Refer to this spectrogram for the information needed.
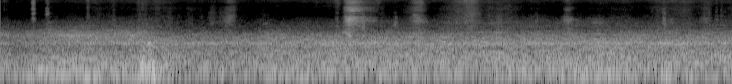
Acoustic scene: car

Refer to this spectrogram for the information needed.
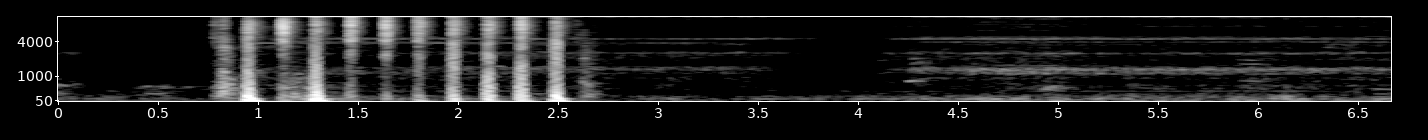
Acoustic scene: kitchen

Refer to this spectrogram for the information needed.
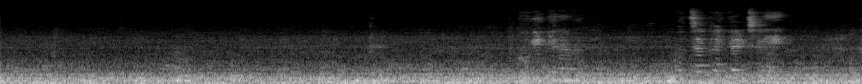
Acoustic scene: subway train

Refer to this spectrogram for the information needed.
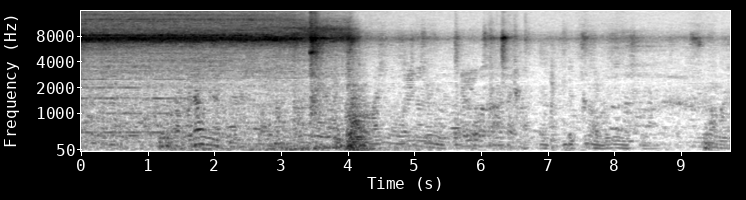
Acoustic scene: subway train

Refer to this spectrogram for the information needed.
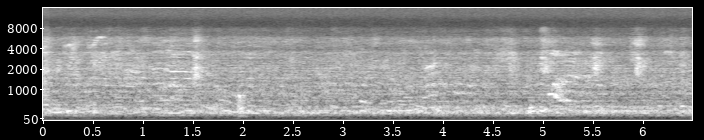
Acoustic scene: park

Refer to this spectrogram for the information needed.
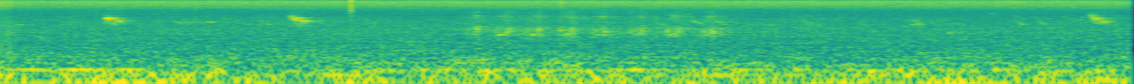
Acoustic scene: park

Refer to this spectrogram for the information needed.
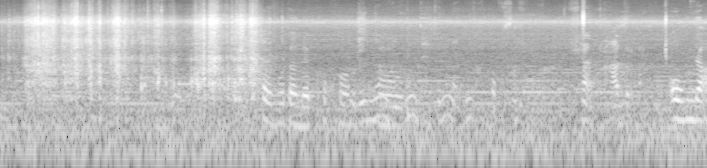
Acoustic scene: cafe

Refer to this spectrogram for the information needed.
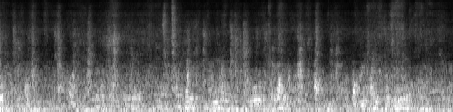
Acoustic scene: crowded indoor space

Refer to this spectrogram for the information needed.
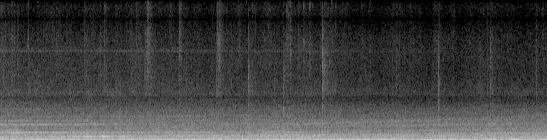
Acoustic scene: subway station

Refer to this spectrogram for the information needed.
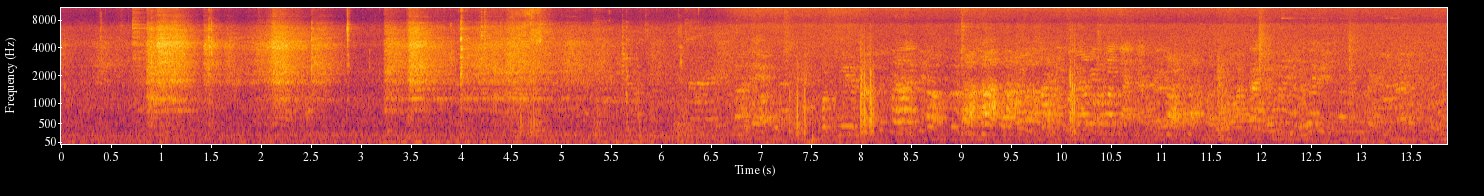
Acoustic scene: restaurant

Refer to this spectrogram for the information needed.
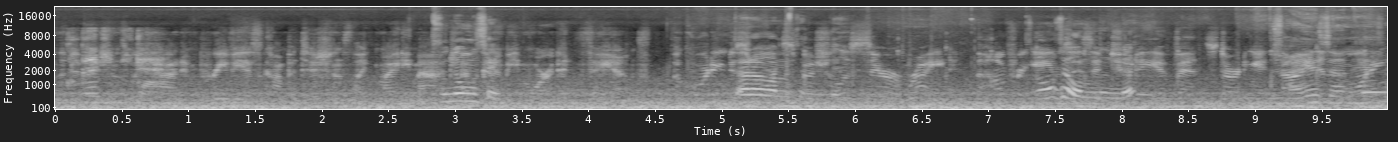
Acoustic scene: car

